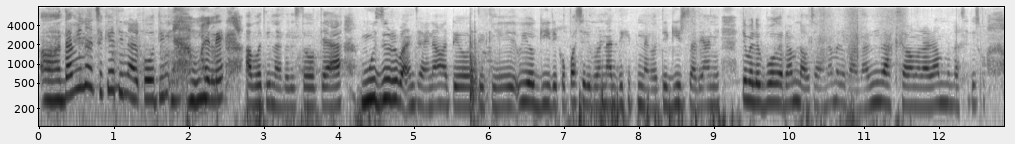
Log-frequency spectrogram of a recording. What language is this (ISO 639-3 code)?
nep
